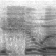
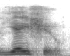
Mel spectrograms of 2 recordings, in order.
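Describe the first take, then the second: First: The name ends with a final guttural 'ah' syllable. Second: The name ends on 'oo', without the guttural syllable. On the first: This is the full written form with the ayin. "instead of saying Yeshua" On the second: This is how people of the time would have said it. "they'd have dropped the guttural aspirant"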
